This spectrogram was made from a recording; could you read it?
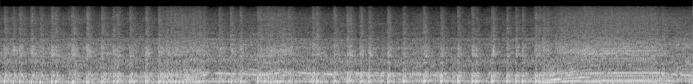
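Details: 1972 Ski-Doo Nordic 440 snowmobile with a rebuilt two-stroke engine and a preliminary carburetor adjustment, cold started after a week. Crackly burbling at a fast idle, then a clean rising rev at about five seconds that holds steady; running properly.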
